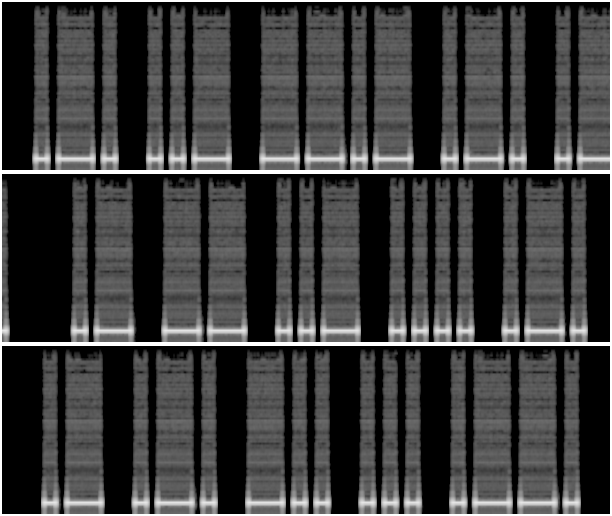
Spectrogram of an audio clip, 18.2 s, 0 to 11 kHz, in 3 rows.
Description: Morse code, heard as a keyed tone, about 10 wpm, 800 Hz. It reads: RUQRA AMUHR ARDSP
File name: morse mp3 / revision5-vitesse 10 mots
